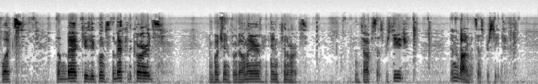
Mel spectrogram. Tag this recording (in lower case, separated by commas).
speech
